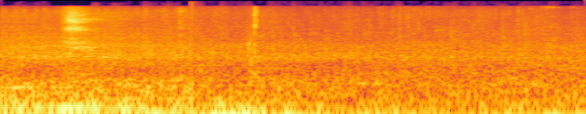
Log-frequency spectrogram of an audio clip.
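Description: road traffic passing

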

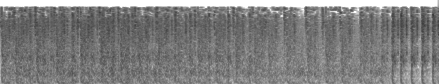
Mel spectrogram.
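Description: video game gunfire

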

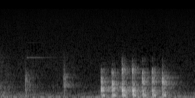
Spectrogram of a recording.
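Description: knocking on a door

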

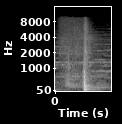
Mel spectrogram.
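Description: door slammed shut

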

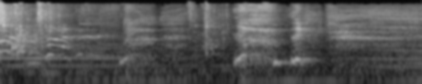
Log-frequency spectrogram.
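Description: gasping

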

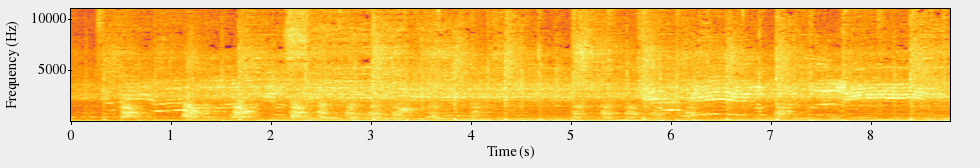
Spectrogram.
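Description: dogs barking

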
